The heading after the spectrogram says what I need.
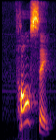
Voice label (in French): français, francais Phonetique Consonnes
